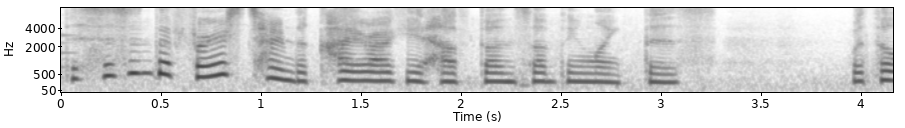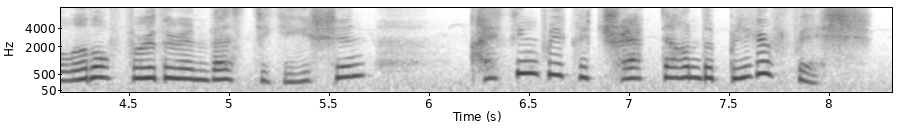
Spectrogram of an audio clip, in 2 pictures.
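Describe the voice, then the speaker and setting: Very high-pitched, bouncy, drowsy young girl ninja, offhand, teasing, game voice. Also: animated, moderate pace, a little hiss or hum. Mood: reflective. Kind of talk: game voice acting.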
